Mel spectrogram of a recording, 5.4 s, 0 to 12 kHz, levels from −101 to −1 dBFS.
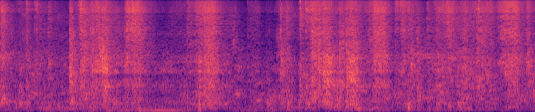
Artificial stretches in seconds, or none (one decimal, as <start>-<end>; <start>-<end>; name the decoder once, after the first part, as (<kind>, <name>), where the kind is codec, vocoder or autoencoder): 0.9-2.3 (codec, SNAC); 3.2-4.1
